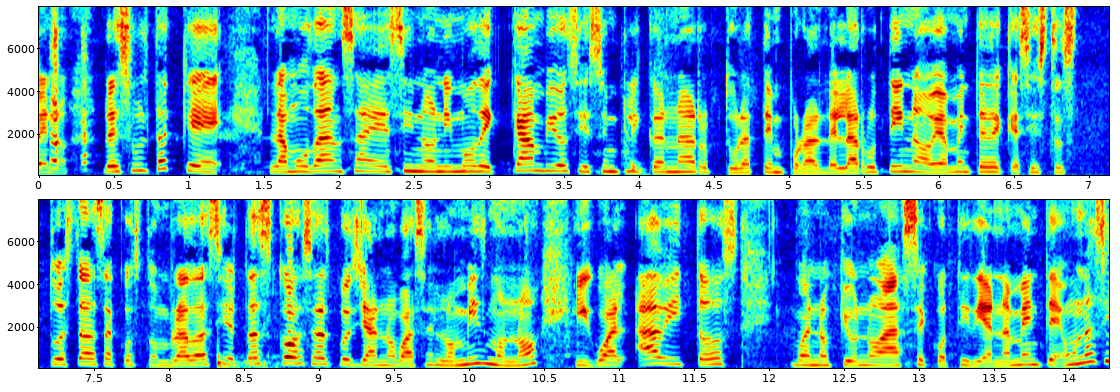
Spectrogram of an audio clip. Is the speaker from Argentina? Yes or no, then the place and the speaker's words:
no; Michoacán, Mexico; born or raised there; also born or lived in Puebla / Guadalajara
